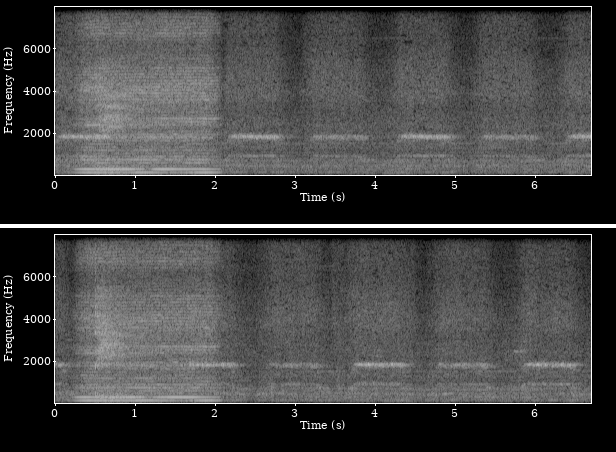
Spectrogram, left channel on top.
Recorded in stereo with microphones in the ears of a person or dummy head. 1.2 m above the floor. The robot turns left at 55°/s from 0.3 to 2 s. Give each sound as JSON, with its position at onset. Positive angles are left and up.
{"t": 0.5, "sound": "whispering", "side_deg": -75, "distance_m": 4.0}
